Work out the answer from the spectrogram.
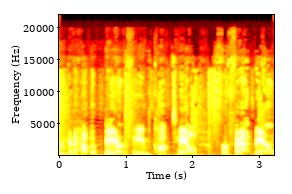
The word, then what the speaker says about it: Baier: told you we were going to have a bear themed cocktail for fat bear week but we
